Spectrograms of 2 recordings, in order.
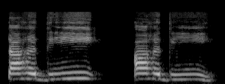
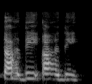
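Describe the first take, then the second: First: The final vowels are lengthened and held smoothly. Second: The final vowels are cut off abruptly and short. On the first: A ya follows the dal. The speaker calls it right. "इससे पता चलता है कि दाल जेर दी के बाद या भी है" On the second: Nothing is pronounced after the dal. The speaker calls it wrong. "एकदम से झटका दे के नहीं बोलना"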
